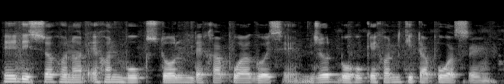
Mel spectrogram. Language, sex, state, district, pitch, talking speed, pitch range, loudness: Assamese, male, Assam, Sonitpur, 105 Hz, 145 wpm, 100-115 Hz, -15 LUFS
